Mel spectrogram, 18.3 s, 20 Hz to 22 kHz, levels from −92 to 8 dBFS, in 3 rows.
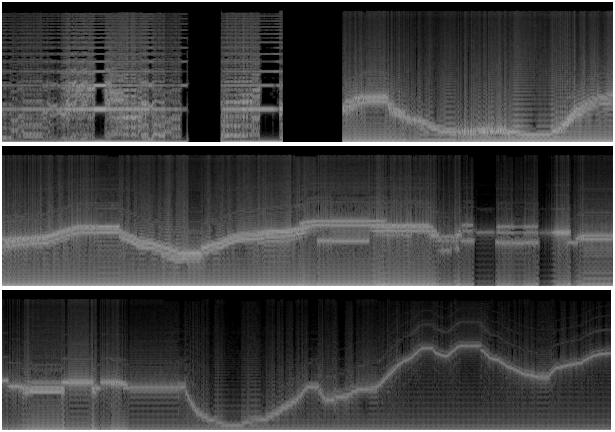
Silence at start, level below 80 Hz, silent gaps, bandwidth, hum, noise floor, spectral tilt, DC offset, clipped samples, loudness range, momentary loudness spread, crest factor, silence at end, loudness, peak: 0 s; -44 dBFS; none; 17 kHz; none; under -90 dBFS; -4.5 dB/octave; 2%; under 0.1%; 10 LU; 13 LU; 16 dB; 0 s; -34 LUFS; -16 dBFS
